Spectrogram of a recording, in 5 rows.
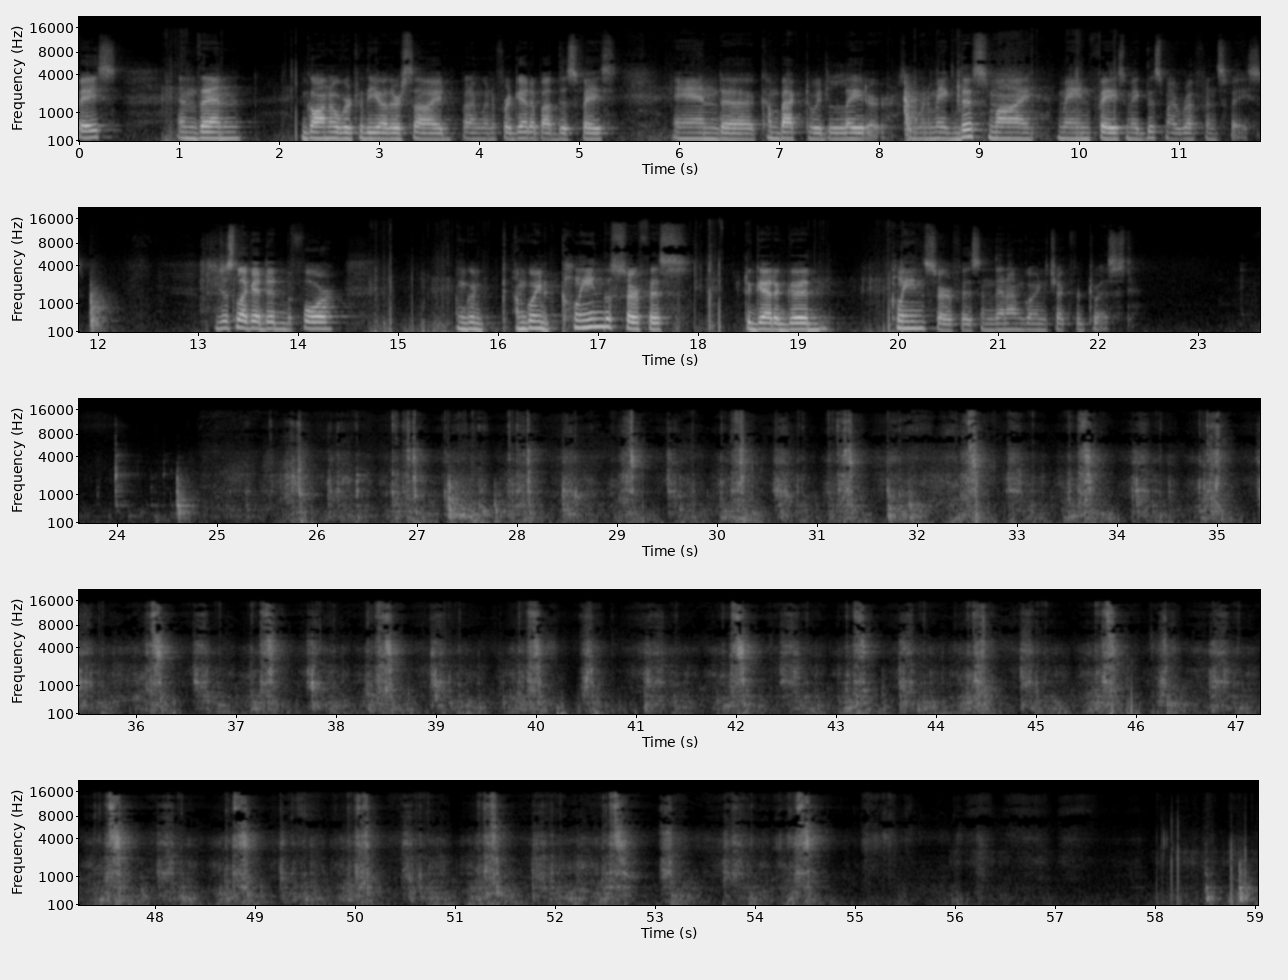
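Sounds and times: hand plane scraping wood: 4.3s - 11.0s, 24.0s - 57.3s.

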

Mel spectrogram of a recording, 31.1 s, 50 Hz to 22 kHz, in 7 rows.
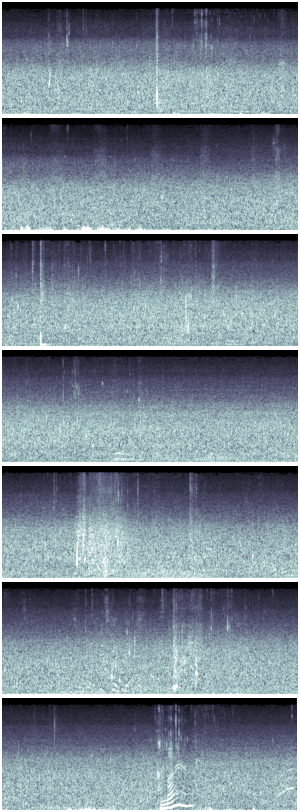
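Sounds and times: river water lapping and trickling: 0.0s - 31.0s
splash in water: 9.0s - 10.2s, 18.8s - 19.9s, 24.6s - 25.7s.

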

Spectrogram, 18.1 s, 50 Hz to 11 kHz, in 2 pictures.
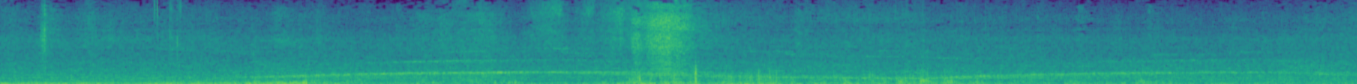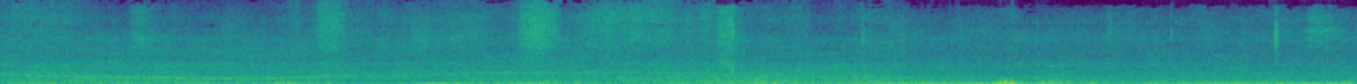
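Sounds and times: traffic rumble: 0.0s - 18.0s
siren wailing: 1.4s - 13.8s.

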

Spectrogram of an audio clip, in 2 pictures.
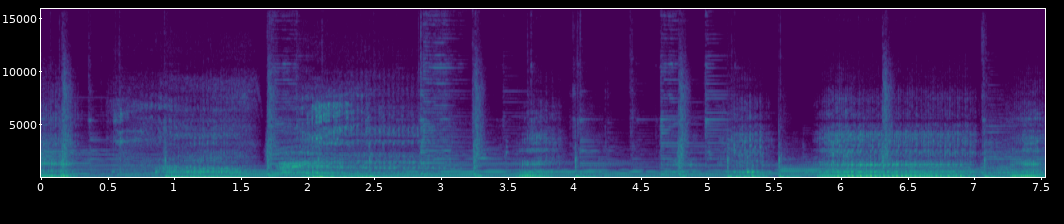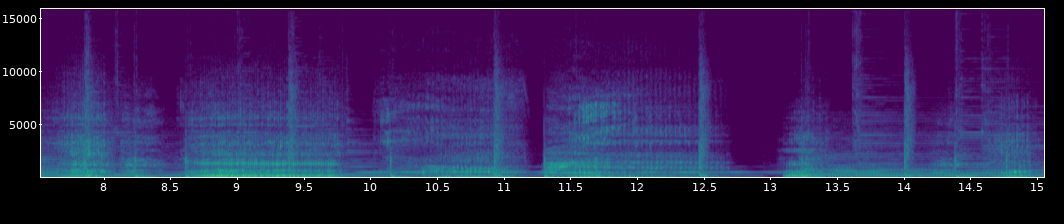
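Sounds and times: low calls of large animal: 0.0s - 3.0s, 5.2s - 13.4s
background music: 0.0s - 15.0s.

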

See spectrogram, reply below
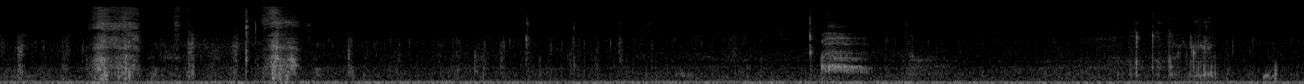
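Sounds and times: steady low hum: 0.0s - 13.0s
slurping broth: 0.8s - 3.2s, 11.2s - 12.8s.

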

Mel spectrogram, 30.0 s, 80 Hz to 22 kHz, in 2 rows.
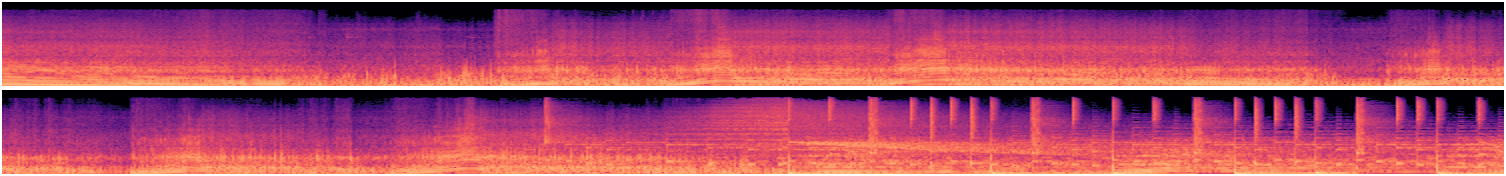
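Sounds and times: car engine revving in blips: 0.0s - 28.7s
car engine idling: 9.6s - 16.4s, 19.8s - 28.6s.

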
